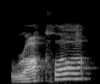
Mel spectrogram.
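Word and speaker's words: Wrocław: slug and they are from I want to pronounce it correctly Rock claw Poland w-r-o-c-l-a-w um and the the of all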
